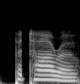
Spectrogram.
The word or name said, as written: Potaro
